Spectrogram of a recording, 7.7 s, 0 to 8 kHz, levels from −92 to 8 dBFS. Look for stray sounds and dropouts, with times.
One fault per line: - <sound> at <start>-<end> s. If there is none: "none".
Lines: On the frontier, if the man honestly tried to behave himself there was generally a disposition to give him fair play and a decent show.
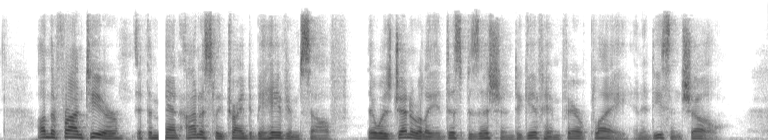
- dropout at 1.6-1.7 s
